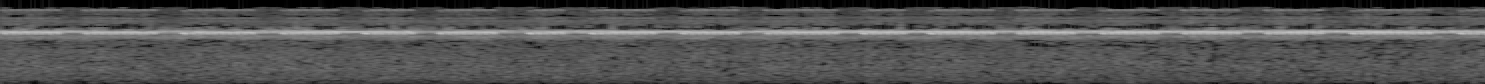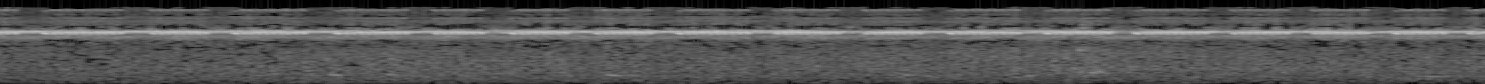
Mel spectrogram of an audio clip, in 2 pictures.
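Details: Insects singing a continuous shrill trill made of fast regular pulses, about two bursts per second, steady and unchanging in pitch, over a low hiss with no other animals heard.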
